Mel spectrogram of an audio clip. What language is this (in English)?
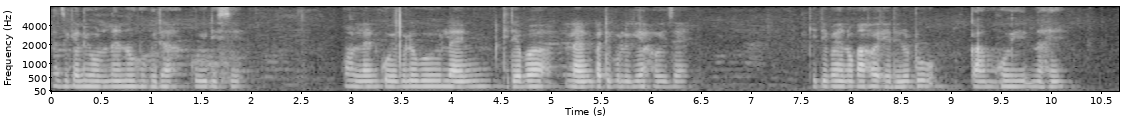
Assamese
